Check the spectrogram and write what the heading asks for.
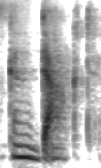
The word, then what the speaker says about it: conduct: verb or a noun when we pronounce conduct with the accent on the last syllable it is a verb that means to manage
